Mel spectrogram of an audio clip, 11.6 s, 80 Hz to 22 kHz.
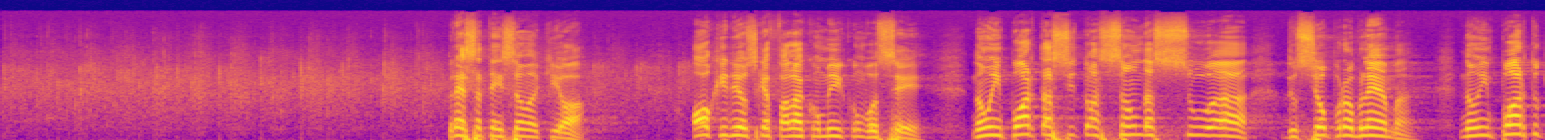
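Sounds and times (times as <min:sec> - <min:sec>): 
congregation applauding during a church sermon: 0:00.0 - 0:06.4
speech: 0:03.4 - 0:04.5, 0:05.2 - 0:11.5.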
